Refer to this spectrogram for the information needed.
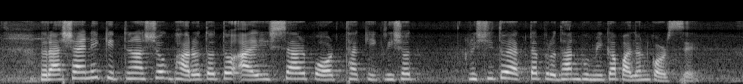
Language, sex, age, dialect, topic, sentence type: Bengali, female, 25-30, Rajbangshi, agriculture, statement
